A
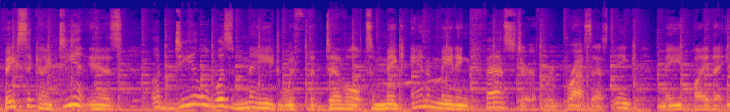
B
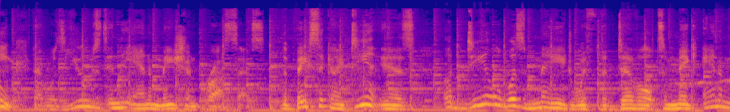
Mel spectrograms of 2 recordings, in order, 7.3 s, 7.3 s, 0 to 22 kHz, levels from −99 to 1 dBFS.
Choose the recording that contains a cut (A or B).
B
